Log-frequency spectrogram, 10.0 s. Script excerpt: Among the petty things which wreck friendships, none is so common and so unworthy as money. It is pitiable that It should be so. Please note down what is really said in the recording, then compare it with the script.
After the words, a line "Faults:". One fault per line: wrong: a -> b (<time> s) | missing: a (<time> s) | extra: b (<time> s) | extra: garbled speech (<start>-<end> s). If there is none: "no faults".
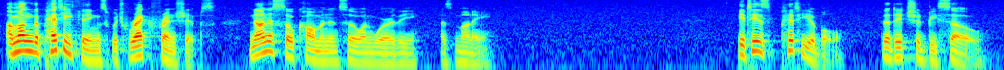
Among the petty things which wreck friendships, none is so common and so unworthy as money. It is pitiable that It should be so.
Faults:
no faults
